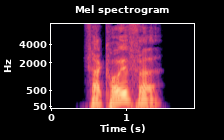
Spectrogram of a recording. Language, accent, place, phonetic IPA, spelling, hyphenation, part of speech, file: German, Germany, Berlin, [fɛɐ̯ˈkɔɪ̯fə], Verkäufe, Ver‧käu‧fe, noun, De-Verkäufe.ogg
- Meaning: nominative/accusative/genitive plural of Verkauf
